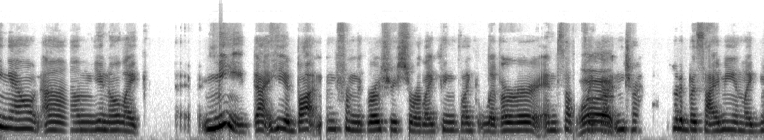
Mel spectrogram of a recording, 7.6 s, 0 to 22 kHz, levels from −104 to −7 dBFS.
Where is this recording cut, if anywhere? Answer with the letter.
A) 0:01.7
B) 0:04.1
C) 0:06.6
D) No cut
D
